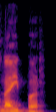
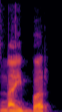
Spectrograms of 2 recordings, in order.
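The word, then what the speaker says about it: Dnieper: And this river is Niper. It is written as D N I, but it is pronounced as Niper.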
